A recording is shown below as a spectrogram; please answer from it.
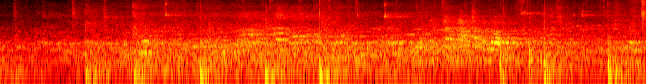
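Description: A basketball bouncing on a concrete court in uneven thuds during live play, with background voices of the crowd.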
